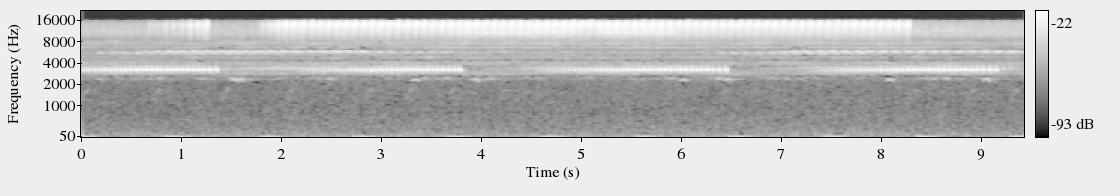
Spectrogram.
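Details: Crickets chirping at night in rhythmic pulsed trills, four bursts of about one and a half seconds each with short breaks, beneath a loud high continuous insect drone that briefly drops out.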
